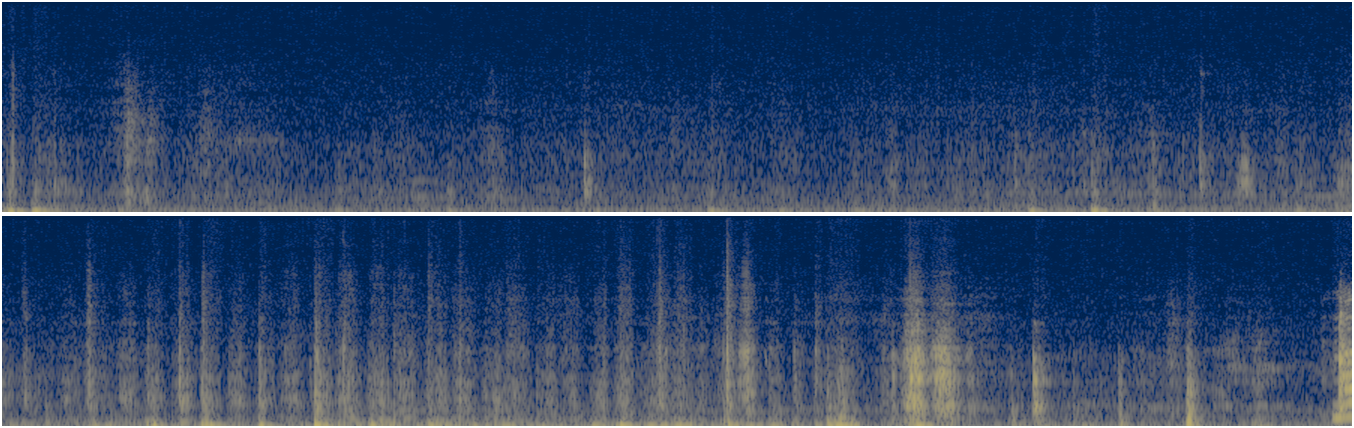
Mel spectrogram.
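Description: A kitchen knife cutting into a tough-skinned marrow on a board: scattered clicks, scrapes and knocks, sparse at first and busier from about halfway.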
